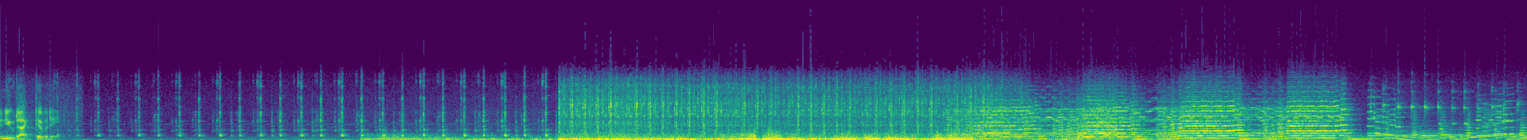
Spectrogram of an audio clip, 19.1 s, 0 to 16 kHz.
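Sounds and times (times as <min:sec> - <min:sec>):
seismograph clockwork ticking: 0:00.0 - 0:13.0
low rumbling: 0:04.5 - 0:14.6.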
